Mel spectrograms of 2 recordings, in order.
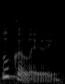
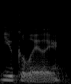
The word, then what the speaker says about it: ukulele: a ukulele but if you're in Hawaii it's pronounced buco lately technically but you hear a lot of people pronounce it ukulele so don't apologize but try and say it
